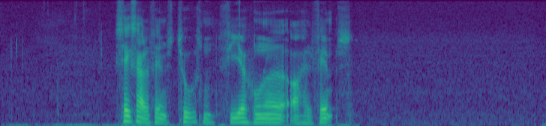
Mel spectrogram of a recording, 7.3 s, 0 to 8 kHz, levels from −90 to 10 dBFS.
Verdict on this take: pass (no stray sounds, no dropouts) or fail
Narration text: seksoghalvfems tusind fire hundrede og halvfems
pass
